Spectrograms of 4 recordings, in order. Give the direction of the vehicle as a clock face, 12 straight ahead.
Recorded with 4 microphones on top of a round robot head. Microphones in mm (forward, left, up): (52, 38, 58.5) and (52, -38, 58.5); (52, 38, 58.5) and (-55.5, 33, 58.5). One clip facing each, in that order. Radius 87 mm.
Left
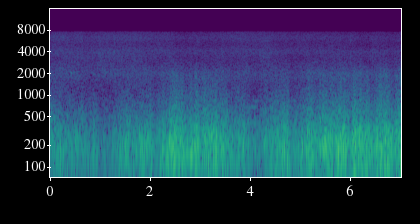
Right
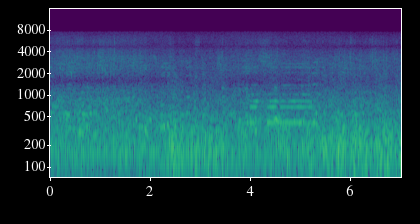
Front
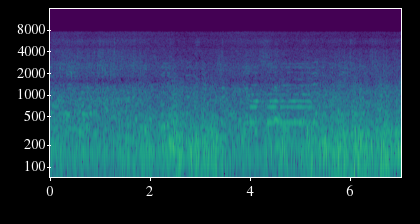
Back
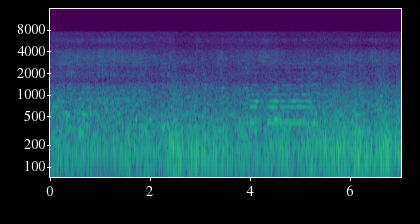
3 o'clock.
